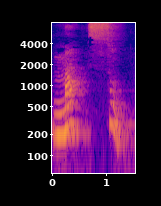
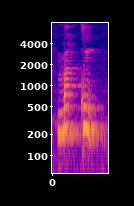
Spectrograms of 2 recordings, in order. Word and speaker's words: maçon: le sang ce alors comme le mot maçon maçon parce que si j'enlève la cédille je vais prononcer ma con Mâcon mais avec la saisie je vais obtenir le sang ce maçon maçon alors le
